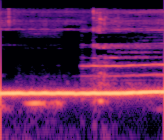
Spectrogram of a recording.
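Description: A held, wordless sung note, a steady hum-like tone, with a second, higher note joining about a second in.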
